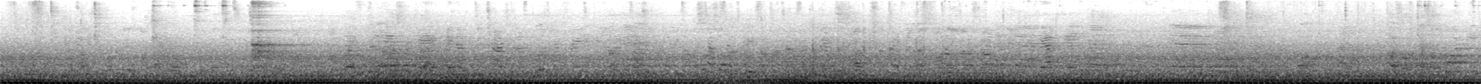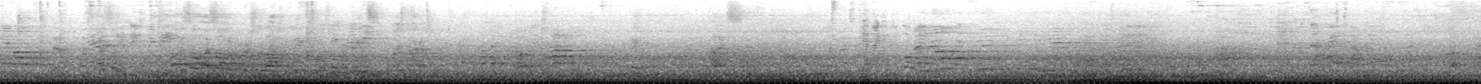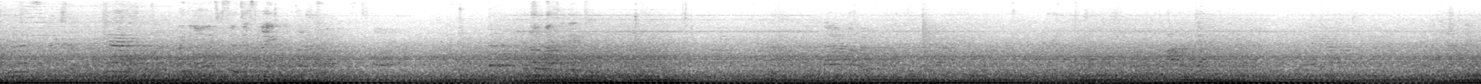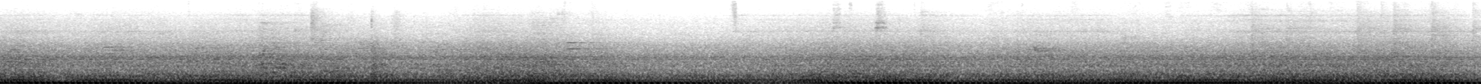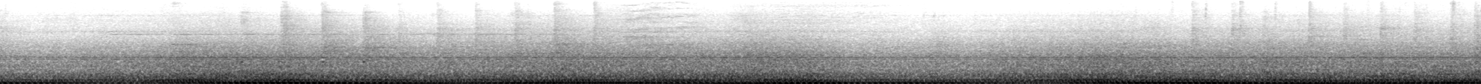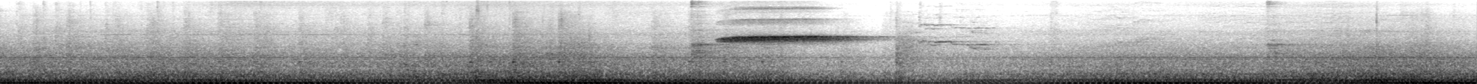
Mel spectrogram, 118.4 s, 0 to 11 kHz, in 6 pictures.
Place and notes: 11.25am train to Dublin Heuston sitting on platform and then departing. Noise of local construction work throughout. Tascam DR-05.
6 February 2019, 11:19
